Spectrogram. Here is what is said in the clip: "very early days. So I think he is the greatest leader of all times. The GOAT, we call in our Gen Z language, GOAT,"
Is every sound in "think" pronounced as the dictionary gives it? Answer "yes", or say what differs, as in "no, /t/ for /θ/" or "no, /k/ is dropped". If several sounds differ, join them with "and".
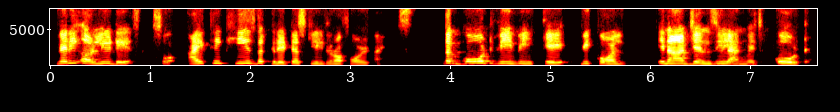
no, /t/ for /θ/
